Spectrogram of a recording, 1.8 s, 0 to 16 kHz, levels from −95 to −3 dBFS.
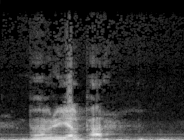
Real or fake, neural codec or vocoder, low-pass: real; none; 14.4 kHz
